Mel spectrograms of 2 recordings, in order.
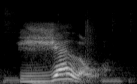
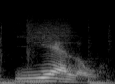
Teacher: Can you hear the vibration in my J's and the soft, smooth sound in my yellows?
